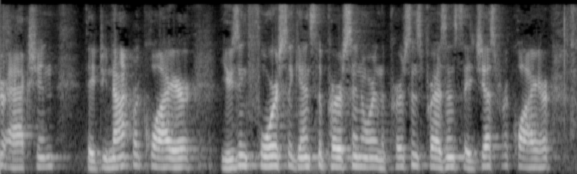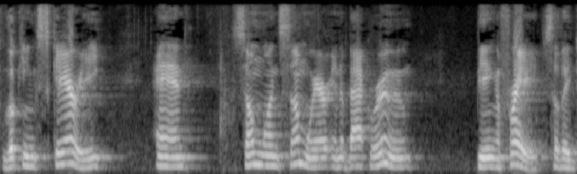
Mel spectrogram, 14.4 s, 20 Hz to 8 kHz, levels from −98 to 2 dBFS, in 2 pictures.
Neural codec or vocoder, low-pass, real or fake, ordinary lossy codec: none; 7.2 kHz; real; MP3, 48 kbps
